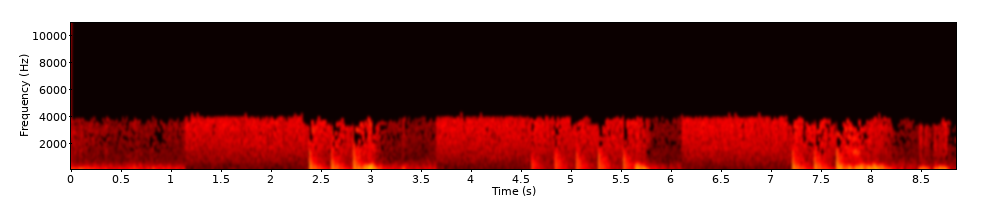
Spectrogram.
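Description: Loud knocking on a wooden cabin door comes in three separate bursts of several sharp raps each, with short quiet pauses between them and no voices.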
